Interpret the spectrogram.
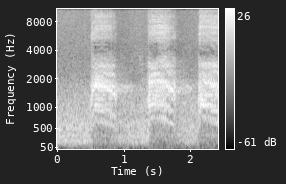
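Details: Three loud, rasping caws from an American crow, each lasting under half a second, spaced about eight-tenths of a second apart over a steady hiss.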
